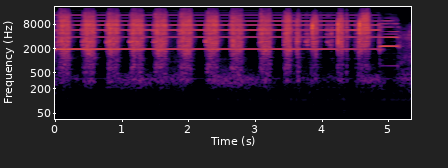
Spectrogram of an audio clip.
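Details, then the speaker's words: Honda CR-V fuel injector off the car, pulsed with 12 V from a Power Probe during DIY cleaning: quick evenly spaced bursts about two or three a second with thin tone; injector clicking open and closed normally. "so again we got the one Probe on the ground side and then this side's over here and then we're just applying power you can hear the injector clicking just a little"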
